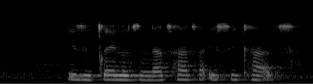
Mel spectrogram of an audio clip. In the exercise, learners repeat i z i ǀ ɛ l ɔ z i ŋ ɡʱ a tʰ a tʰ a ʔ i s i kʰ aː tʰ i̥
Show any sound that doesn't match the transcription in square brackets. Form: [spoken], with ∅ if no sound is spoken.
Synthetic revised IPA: i z i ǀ ɛ l ɔ z i ŋ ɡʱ a tʰ a tʰ a ʔ i s i kʰ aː tʰ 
